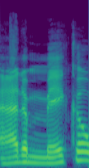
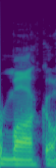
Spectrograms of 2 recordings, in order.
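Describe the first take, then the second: First: Mako said MAY-ko; pronunciation option. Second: Mako said MAH-ko; pronunciation option. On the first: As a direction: say "Mako" with a long A, as in "make". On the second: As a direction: say "Mako" with an open "ah" in the first syllable. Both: Shown as a demonstration. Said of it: "How do you pronounce that?".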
